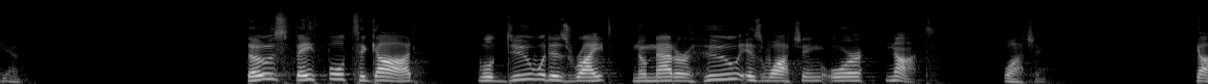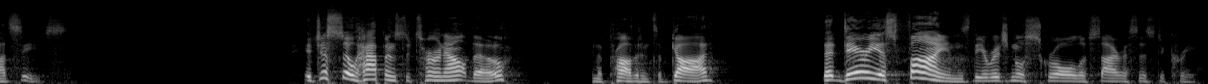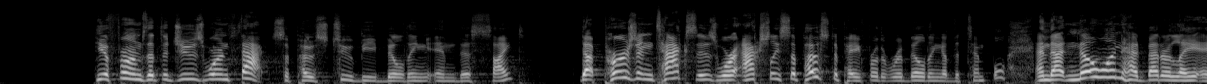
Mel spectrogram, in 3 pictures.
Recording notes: Sunday Morning Sermon Audio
